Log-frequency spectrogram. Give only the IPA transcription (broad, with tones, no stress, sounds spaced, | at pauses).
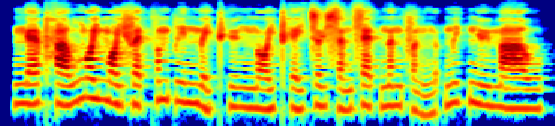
ŋ ɛː˨˥ pʰ aː˨˥ w ŋ ɔː˥ j m ɔː˨ j f ɛː˨ t̚ f ɐ˥ m p iː˧ n m e˨˩ j pʰ yː˨ ŋ n̪ ɔː˨˥ j pʰ e˨˥ j t͡s ɵ˧ ɥ s ɐ˨˥ n s ɛː˧ t̚ n̪ ɐ˧ n f ɐ˨˩ n ŋ ɐ˨˥ t̚ m iː˥ k̚ n̪ yː˥ m aː˥ w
